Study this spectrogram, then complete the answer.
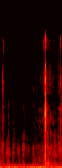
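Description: A dog pants on a warm mountain hike on Frenchman Mountain near Las Vegas, giving quick soft rhythmic breaths close by under faint outdoor wind, with one brief sharper noise near the end.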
